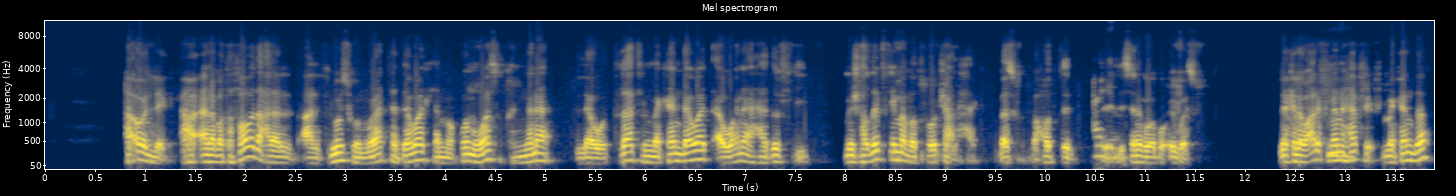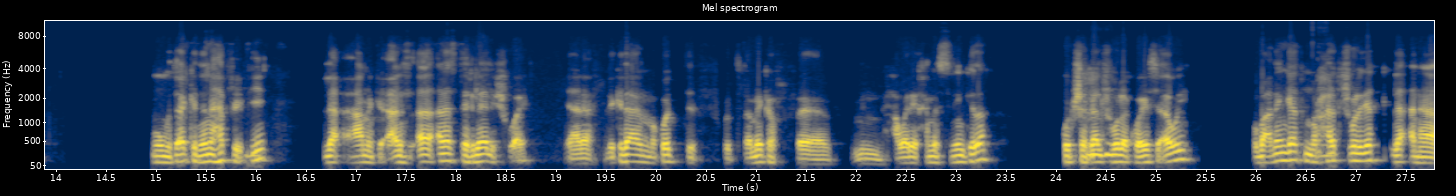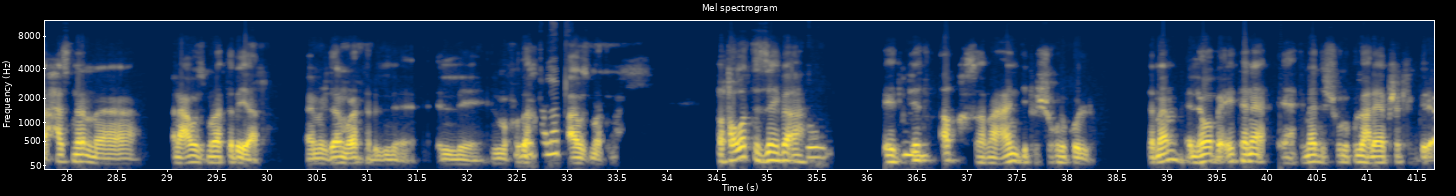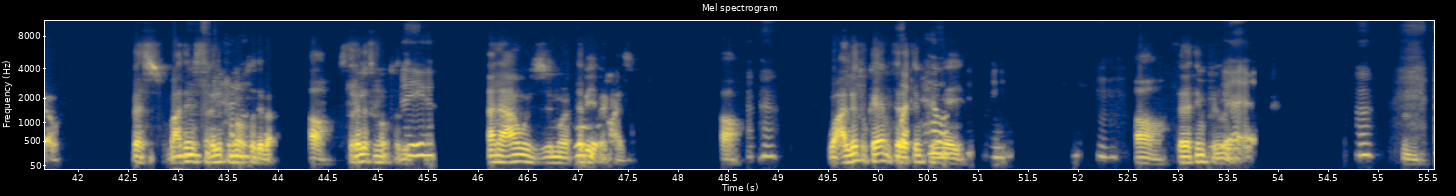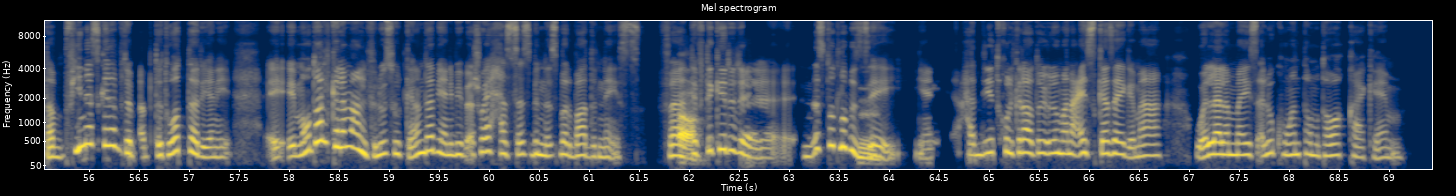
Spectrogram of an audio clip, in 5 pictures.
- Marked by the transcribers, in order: static; unintelligible speech; other background noise; distorted speech; unintelligible speech; tapping
- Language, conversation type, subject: Arabic, podcast, إيه أحسن طريقة تفاوض بيها على مرتبك؟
